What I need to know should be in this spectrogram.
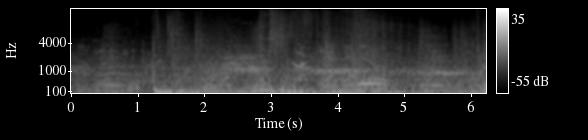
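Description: A car crashes and crunches metal.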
